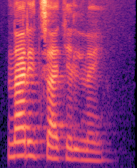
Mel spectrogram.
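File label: "нарицательнӧй", Komi, female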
